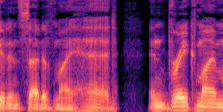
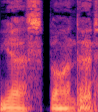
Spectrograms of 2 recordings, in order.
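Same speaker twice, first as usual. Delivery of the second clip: murmured, flat, mechanical robotic monotone. Narrator reading the little brother's two words, robotic monotone murmur. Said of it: "murmurs with a robotic monotone voice".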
